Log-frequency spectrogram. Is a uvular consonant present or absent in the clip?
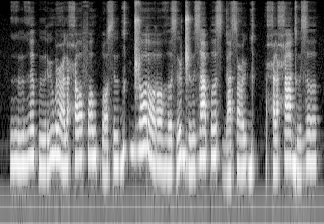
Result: absent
